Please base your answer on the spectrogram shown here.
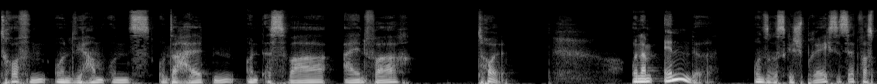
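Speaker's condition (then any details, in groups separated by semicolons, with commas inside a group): No condition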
